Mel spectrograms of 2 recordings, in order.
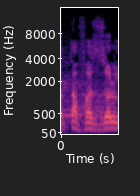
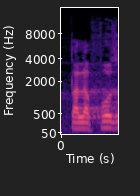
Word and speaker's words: تلفظ: لفظ کو ادا کرنا، کچھ لوگ ہو سکتا ہے اس کو تفضل کہہ دے، تلفظ نہ کہیں، کوئی مطلب کی جگہ مطبل کہہ دے، ہوتا ہے نا ایسا،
